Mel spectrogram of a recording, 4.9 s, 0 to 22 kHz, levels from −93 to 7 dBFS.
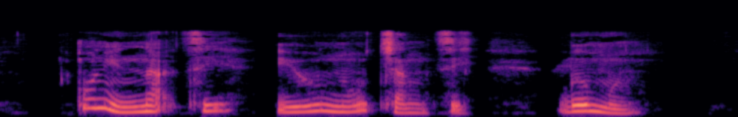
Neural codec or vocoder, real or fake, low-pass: none; real; 7.2 kHz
